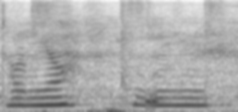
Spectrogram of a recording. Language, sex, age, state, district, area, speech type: Assamese, female, 30-45, Assam, Udalguri, rural, spontaneous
